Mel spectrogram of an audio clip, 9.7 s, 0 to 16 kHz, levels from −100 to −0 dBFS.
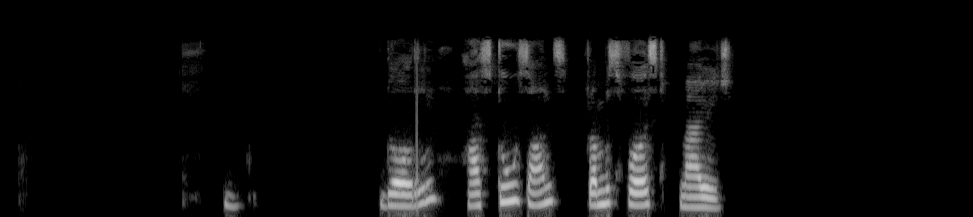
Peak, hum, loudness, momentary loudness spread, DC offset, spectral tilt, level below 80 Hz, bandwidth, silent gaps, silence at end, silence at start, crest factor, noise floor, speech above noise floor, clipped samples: -14 dBFS; none; -29 LUFS; 18 LU; under 0.1%; -5 dB/octave; -76 dBFS; 8.4 kHz; 2.61-3.79 s; 2.45 s; 2.25 s; 20 dB; under -90 dBFS; over 61 dB; under 0.1%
